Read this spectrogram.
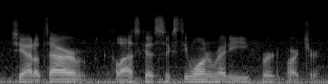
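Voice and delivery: radio-filtered cockpit call; over a pilot headset. Real, not acted. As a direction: through the headset mic.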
